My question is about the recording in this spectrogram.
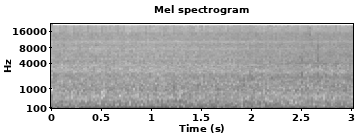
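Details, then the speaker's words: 2005 Nissan Altima 2.5 four-cylinder, 200,000 on the odometer, code P0301 for cylinder 1: an uneven, stumbling idle with dips. Cylinder four is also misfiring badly, so more than one cylinder is affected; it seems ignition-related. "okay so that dropped that it does seem like right now cylinder four is uh a bad misfire um so it gives us a little bit of direction we got more than one cylinder"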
